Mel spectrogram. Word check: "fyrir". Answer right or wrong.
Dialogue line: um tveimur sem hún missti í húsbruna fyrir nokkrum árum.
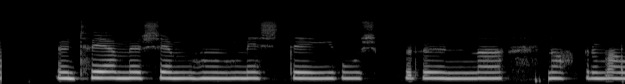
wrong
